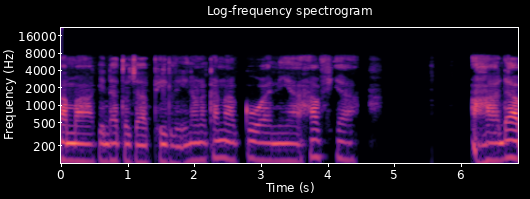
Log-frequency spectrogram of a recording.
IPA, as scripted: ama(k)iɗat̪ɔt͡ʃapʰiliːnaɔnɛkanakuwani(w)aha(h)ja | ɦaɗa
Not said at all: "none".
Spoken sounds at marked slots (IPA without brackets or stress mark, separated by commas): k, none, f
